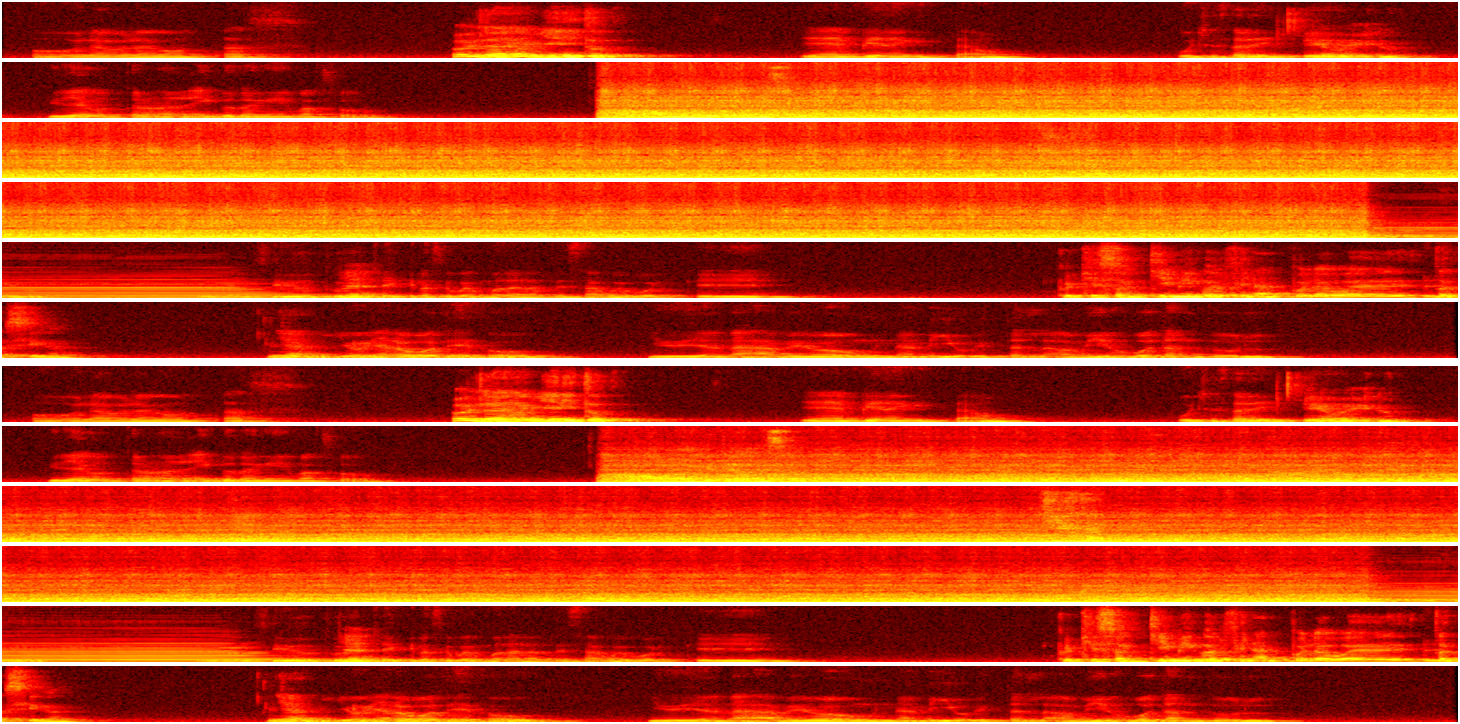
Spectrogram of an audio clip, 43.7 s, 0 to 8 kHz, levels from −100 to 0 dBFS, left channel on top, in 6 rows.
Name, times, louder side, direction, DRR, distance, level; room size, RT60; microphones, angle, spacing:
voice 1, 0.2-1.3 4.0-5.1 5.9-6.9 7.5-9.2 12.1-14.8 15.3-16.0 17.0-18.0 19.4-20.8 21.7-24.1 24.5-25.6 26.1-29.3 30.1-33.1 36.2-36.4 38.0-39.1 39.6-42.7, equal, ahead, 1 dB, 0.6 m, -33 dB
voice 2, 2.3-3.1 6.5-7.0 10.3-11.4 15.7-16.0 19.7-20.1 30.8-31.0 34.4-36.7 37.7-38.0, equal, 30° right, 0 dB, 0.8 m, -26 dB
sound 1, 10.3-28.7, left 2 dB, 45° left, 0.4 m, -23 dB
Bowed string instrument, 27.0-32.2, right 2 dB, 85° right, 1.1 m, -37 dB
6.5 x 2.3 x 3.1 m, 0.73 s
head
